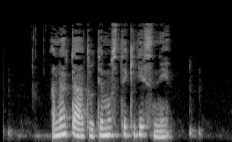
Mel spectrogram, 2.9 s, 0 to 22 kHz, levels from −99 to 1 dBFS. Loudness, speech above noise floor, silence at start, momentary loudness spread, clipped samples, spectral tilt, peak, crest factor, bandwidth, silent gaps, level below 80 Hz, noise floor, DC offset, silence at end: -26 LUFS; 33 dB; 0.1 s; 9 LU; under 0.1%; -6 dB/octave; -10 dBFS; 18 dB; 11.5 kHz; none; -68 dBFS; -58 dBFS; under 0.1%; 0.5 s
